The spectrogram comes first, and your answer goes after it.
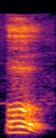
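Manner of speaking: OOH held with lips pushed forward; pouted vowel. Shown as a demonstration. Teacher showing correct lip shape, pouted OOH. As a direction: pout the lips for a long "ooh". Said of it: "So we're saying".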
